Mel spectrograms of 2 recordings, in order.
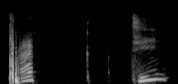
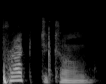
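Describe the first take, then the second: First: "Practical" very slow, in three separate beats; prac, ti, cal with long gaps in "Practical"; syllable by syllable. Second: Said in the usual way. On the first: Shown as a demonstration. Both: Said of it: "we have three syllables here".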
